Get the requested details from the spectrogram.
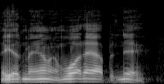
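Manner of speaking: low, flat, dull, unvaried monotone drone. Showing how questioning a witness in front of a jury sounds: monotone. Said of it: "If I'm back there monotone, like".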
